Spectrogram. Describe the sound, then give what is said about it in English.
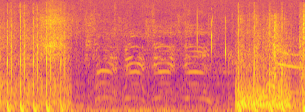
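Rifle gunfire from a low-budget film scene: rapid bursts of shots at the start and again at the end, separated by a quieter stretch. “The fire coming out of the rifles is fucking awful. CGI blasts.”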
